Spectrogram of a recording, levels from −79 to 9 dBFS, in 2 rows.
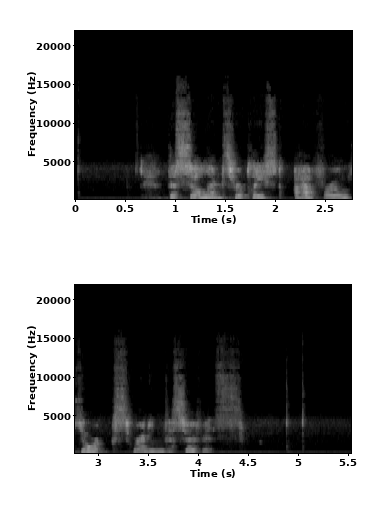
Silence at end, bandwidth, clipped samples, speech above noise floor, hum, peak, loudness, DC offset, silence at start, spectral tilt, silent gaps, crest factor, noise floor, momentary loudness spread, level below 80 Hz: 0.45 s; 16 kHz; under 0.1%; 30 dB; none; -14 dBFS; -32 LUFS; under 0.1%; 0 s; -0.5 dB/octave; none; 22 dB; -64 dBFS; 20 LU; -78 dBFS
